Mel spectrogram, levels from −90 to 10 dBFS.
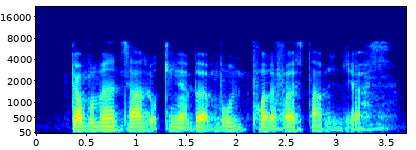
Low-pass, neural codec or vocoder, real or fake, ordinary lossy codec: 7.2 kHz; autoencoder, 22.05 kHz, a latent of 192 numbers a frame, VITS, trained on one speaker; fake; Opus, 24 kbps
